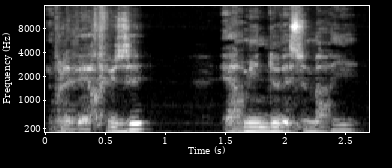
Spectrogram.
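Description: A man's voice: medium pitch, moderate pace, dark tone, slightly rough, natural voice. A male reader voicing a worried middle-aged mother who speaks in a subdued, plaintive way. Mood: sorrowful.

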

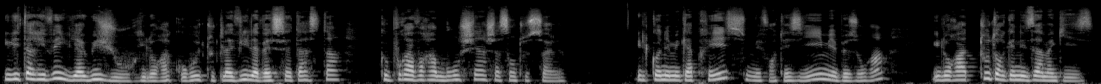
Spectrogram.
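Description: Mellow-voiced woman reading a classic novel. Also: mid-range voice, a little fast. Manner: reads all characters in a lightly varied voice. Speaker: audiobook reader. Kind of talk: scripted narration of a classic novel.

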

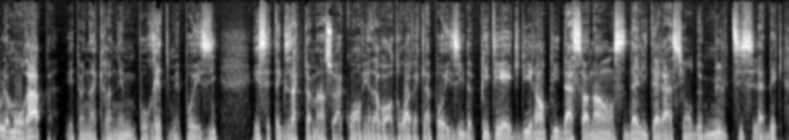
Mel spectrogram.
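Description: A man presenting a radio music show, enthusiastic, his pitch jumping up on key words. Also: warm tone, no room sound, studio quality. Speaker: radio host. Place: radio studio.

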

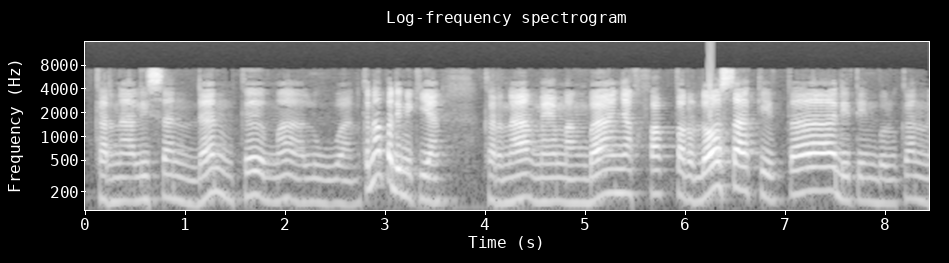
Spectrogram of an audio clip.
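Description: A man's voice: high voice, darkish tone. A male Islamic teacher giving a religious lecture, emphatic, repeating his key points and reciting Arabic quotations. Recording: dull lo-fi audio recording.

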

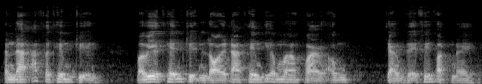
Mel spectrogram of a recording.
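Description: Low-voiced man narrating a story. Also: quick pace. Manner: chatty, with filler words, then a steady reading. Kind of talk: casual chat, then story narration. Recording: roomy echo, faint hum.

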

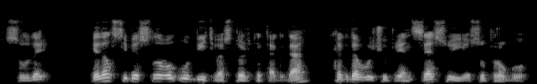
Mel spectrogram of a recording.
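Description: A young viscount who speaks coldly and calmly, each word measured and stern, as a man reads him. He stays collected even under insult. Told as an audiobook drama. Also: lowish voice, slight background noise. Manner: cold, measured.

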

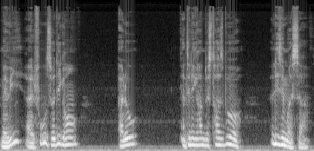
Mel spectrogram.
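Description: A man's voice: fairly high pitch, very animated, unhurried, warm tone, voice pushed up, heavily acted. A man voicing a brusque, dogged police inspector. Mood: brisk. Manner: insistent and brusque. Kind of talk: audiobook character voice.

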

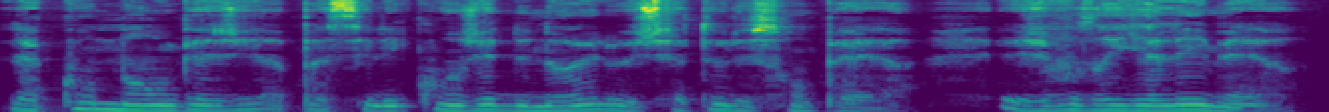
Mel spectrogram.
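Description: In an audiobook character reading, a male narrator takes on a restless, sulky young student given to petulant pleading and sulking. His medium-pitched voice is pushed up, warm and husky, and runs a little fast.

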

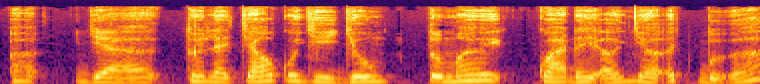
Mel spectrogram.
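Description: A frightened young pregnant village woman, voiced by a male storyteller in a spoken ghost story. She pleads in a high, breathy falsetto with a mellow, soft tone. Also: fast, no echo. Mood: shy.

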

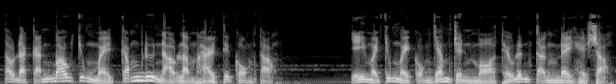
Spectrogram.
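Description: A man's voice: sits low, moderate pace, breathy edge, faint music behind. A man voicing a fierce, protective old village chief in a spoken story, stern and threatening. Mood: furious.

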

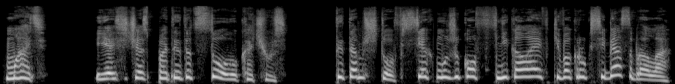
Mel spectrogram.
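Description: A woman voicing a lively, teasing young female friend in an audiobook, loud and bubbly. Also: a little high, normal speed, no echo, studio quality, voice pushed up, natural voice.

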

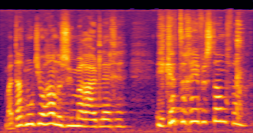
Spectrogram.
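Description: In a naturalistic television drama, a woman plays a resigned, matter-of-fact young wife and mother who comes across as polite and chatty. Her voice is high, animated, and fairly quick, heard on a noisy old TV soundtrack.

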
